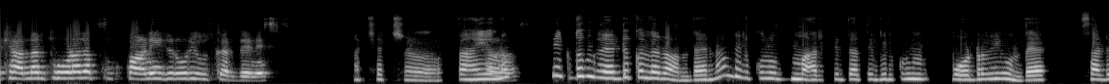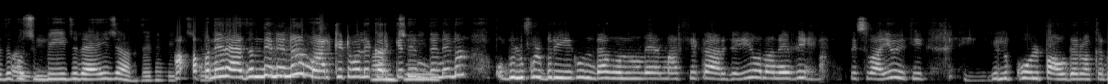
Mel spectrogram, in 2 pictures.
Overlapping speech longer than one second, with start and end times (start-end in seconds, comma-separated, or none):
none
